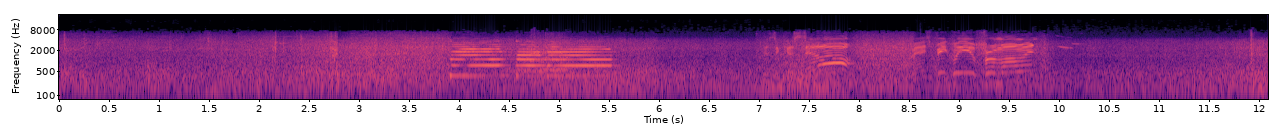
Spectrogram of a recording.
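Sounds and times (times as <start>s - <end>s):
car horn tooting: 3.9s - 5.6s
steady background rush: 5.5s - 12.0s.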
